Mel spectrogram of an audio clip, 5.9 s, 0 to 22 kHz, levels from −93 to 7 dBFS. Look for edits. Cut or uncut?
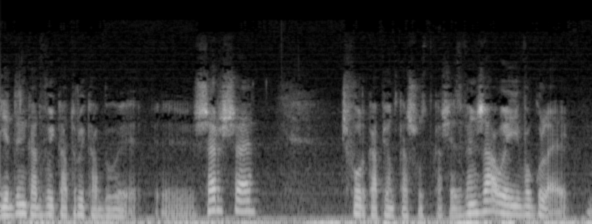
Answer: uncut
